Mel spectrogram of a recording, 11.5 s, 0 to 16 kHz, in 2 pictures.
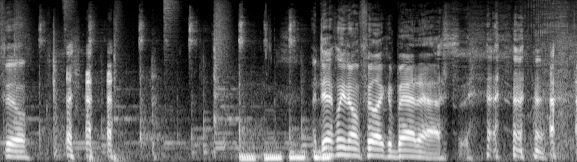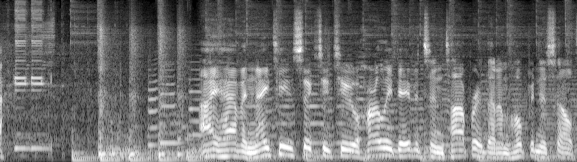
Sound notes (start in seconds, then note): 0.6 laughs; 4.6 laughs; 5.6 horn honks; 6.3 1960s music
